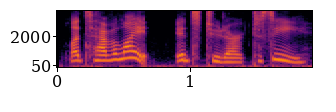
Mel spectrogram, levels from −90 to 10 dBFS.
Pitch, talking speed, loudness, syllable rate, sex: 240 Hz, 280 wpm, -19 LUFS, 5.7 syllables/s, female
